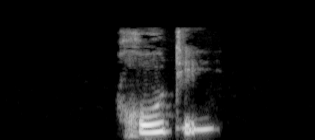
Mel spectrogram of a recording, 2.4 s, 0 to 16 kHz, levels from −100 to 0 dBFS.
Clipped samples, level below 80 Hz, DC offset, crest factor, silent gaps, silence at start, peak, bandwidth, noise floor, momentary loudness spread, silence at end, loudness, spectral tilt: under 0.1%; -64 dBFS; under 0.1%; 18 dB; none; 0.9 s; -4 dBFS; 7.6 kHz; under -90 dBFS; 16 LU; 0.75 s; -18 LUFS; -6.5 dB/octave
